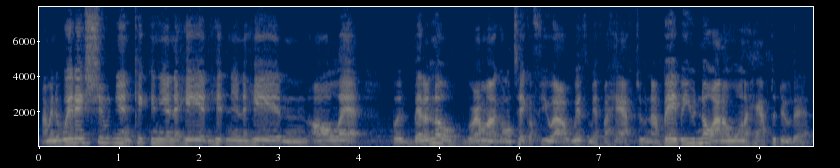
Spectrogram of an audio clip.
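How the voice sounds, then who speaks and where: Chatting to her online audience in a loose, rambling way, this older American video blogger talks fast in a low-leaning voice that is bright and forceful. She comes across as folksy, plain-spoken and full of opinions, with some background noise behind her.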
